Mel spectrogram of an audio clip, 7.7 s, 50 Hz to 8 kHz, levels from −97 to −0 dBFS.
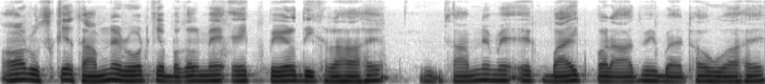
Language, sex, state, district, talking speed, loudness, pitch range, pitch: Hindi, male, Haryana, Rohtak, 165 wpm, -14 LUFS, 125-140 Hz, 135 Hz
